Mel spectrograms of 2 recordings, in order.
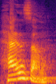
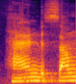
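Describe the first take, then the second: First: हैंडसम as han-sum, no d; हैंडसम said with the d dropped; silent d. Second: हैंडसम with a clear d, hand-some; हैंडसम spoken with the d in it; wrong d sounded. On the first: Teacher gives the right हैंडसम. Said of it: "डी pronunciation इसका नहीं होगा". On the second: Teacher shows the wrong हैंडसम. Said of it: "ऐसे नहीं पढ़ते". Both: Shown as a demonstration.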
